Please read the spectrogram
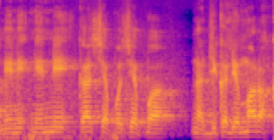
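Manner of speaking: ordinary delivery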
